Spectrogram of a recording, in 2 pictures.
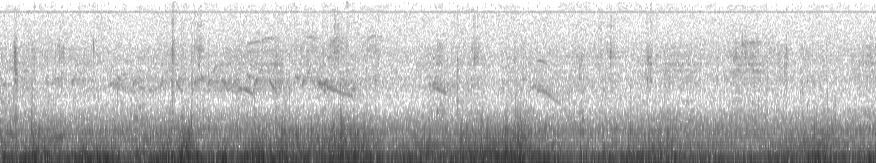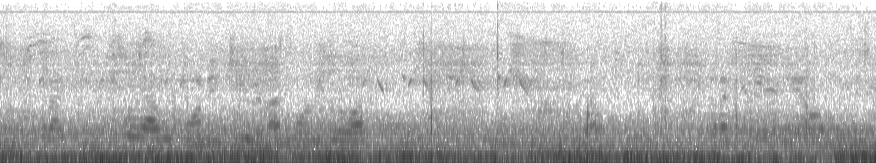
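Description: Wind rumbling on a body-worn GoPro's microphone, with the footsteps of hikers walking on a dirt trail.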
